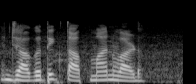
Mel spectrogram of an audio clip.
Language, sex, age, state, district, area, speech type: Marathi, female, 18-30, Maharashtra, Mumbai Suburban, urban, read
